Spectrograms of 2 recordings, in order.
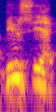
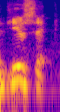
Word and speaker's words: Busiek: that uh that uh busiek did i'm sorry it's really music oh i'm just called abuse yet forever then i heard him pronounce his name it's music sorry my apologies to mr music well untold tales of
